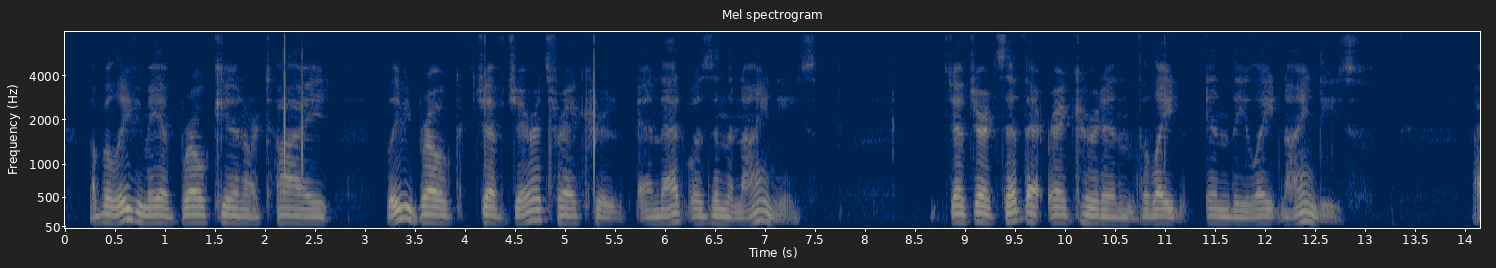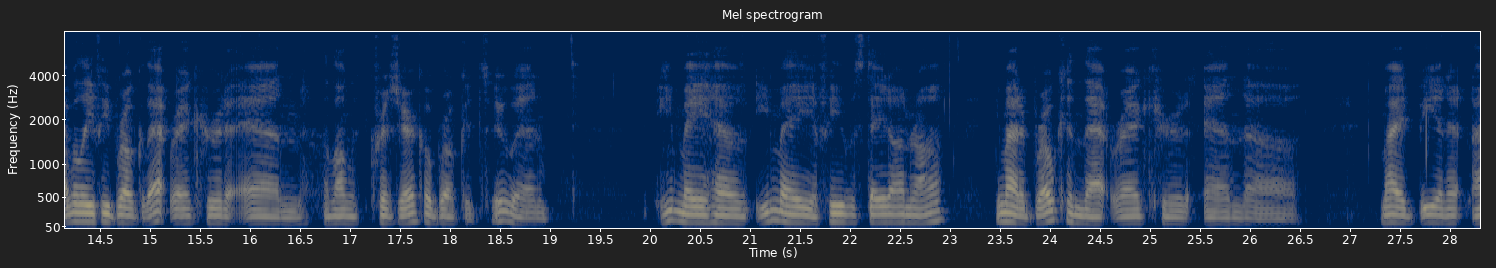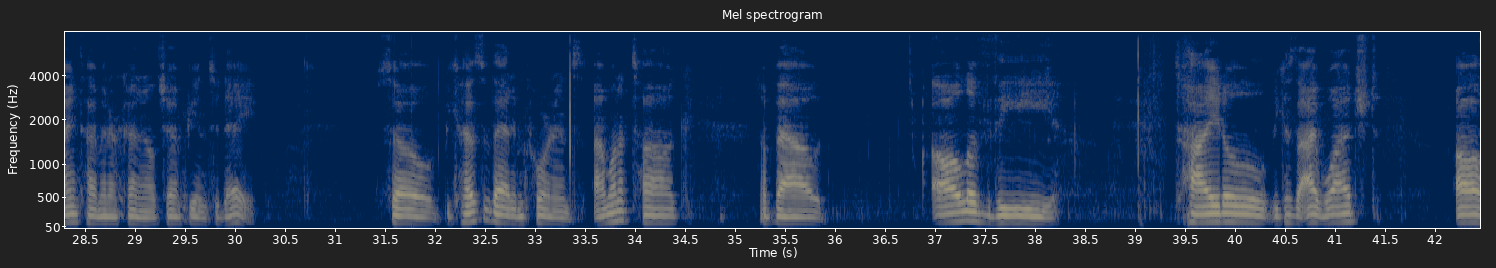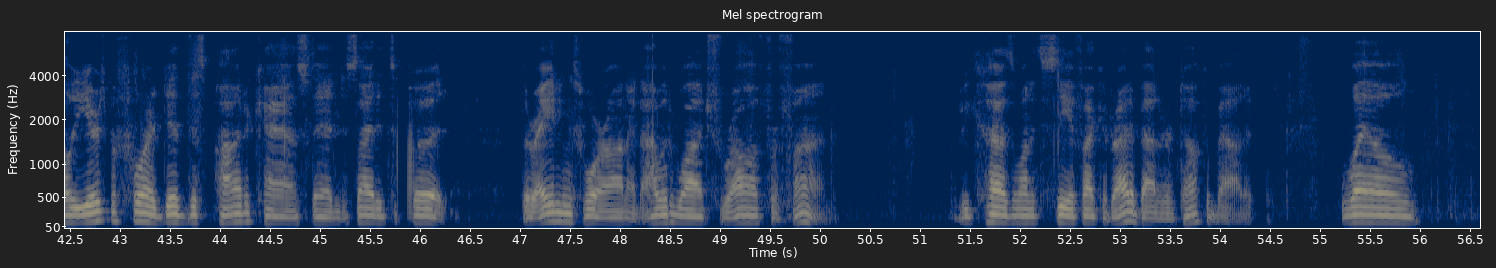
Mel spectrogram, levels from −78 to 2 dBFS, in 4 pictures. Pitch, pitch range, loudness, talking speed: 110 Hz, 100-120 Hz, -34 LUFS, 140 wpm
